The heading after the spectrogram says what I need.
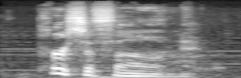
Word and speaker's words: Persephone: We've got Clove, Frost Breeze, and Persephone. Not sure why Persephone would be that color, but okay. If you prefer the non-Greek pronunciation, Persephone.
